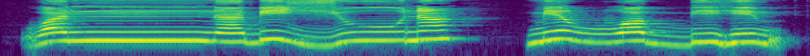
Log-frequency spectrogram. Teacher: یہ دیکھیں ون، یہاں نون مشدد ہے تو یہاں پر غنہ ہوگا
